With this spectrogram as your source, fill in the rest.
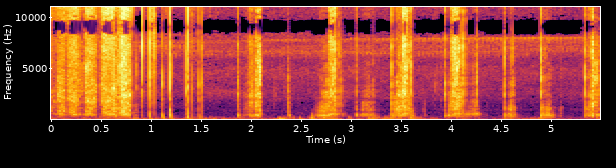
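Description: Long orange and yellow acrylic nails tap and scratch along grey wood-grain textured vinyl siding panels on an outside wall, thin hollow-backed plastic. Quick, sharp clicks mix with bursts of bright, raspy scraping that rise and fall. The result is an irregular, crackly run of taps and rubs over the hollow plastic.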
